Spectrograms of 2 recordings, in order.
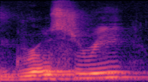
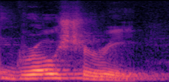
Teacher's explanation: Pode ser grocery, com som de S, e pode ser grocery, com um som de X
